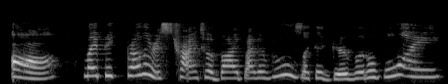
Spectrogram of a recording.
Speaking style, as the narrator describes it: she said in a mock baby voice

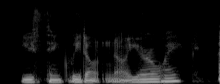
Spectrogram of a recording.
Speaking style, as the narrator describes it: In a whisper that tickled his ear, said

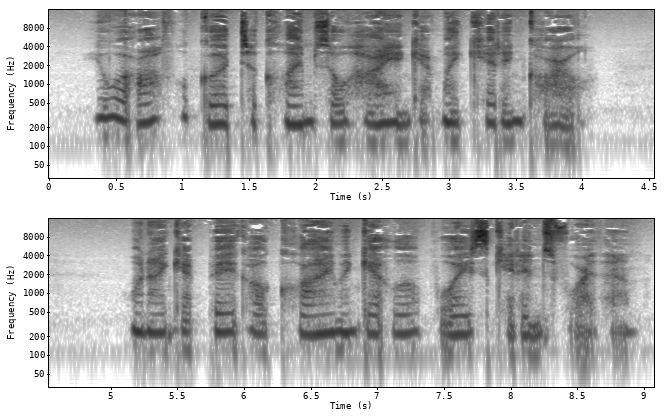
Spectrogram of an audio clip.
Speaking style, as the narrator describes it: he murmured drowsily

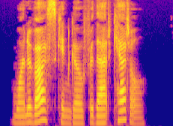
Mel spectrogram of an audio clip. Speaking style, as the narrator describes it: Frey said

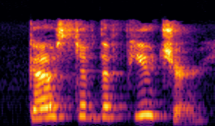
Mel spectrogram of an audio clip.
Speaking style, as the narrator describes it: he exclaimed

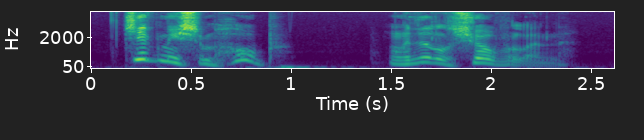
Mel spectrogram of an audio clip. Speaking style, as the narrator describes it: pleaded

